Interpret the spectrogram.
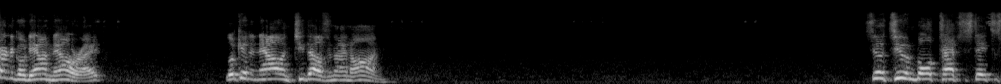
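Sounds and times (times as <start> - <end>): mouse scroll wheel clicks: 3.9 - 4.4, 5.7 - 6.2, 7.3 - 7.8.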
